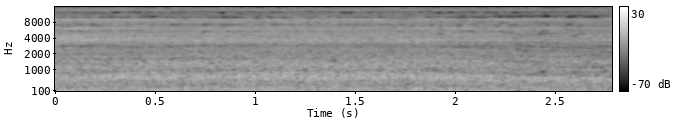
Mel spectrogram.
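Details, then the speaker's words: Small model turbine engine on a Starwood Lama that had trouble starting: after lighting it holds a steady, high, hissing jet whine at one pitch while settling at idle; it reached idle but not yet full power. "now let's see if it'll go to full switch at least it got the idle"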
